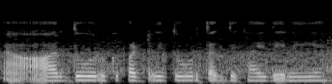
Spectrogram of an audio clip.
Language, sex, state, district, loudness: Hindi, female, Chhattisgarh, Bastar, -19 LUFS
